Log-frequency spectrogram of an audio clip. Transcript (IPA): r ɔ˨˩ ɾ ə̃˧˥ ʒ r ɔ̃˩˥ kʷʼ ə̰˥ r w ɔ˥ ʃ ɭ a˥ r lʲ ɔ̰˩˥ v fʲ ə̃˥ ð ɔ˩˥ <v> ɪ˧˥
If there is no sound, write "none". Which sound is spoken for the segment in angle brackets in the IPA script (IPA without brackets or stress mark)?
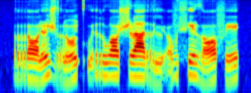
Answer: f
